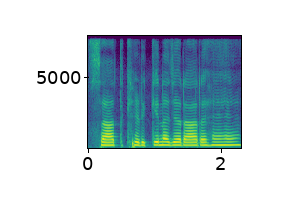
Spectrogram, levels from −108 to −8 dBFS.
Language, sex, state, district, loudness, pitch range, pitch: Hindi, female, Jharkhand, Ranchi, -15 LUFS, 210-220 Hz, 215 Hz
